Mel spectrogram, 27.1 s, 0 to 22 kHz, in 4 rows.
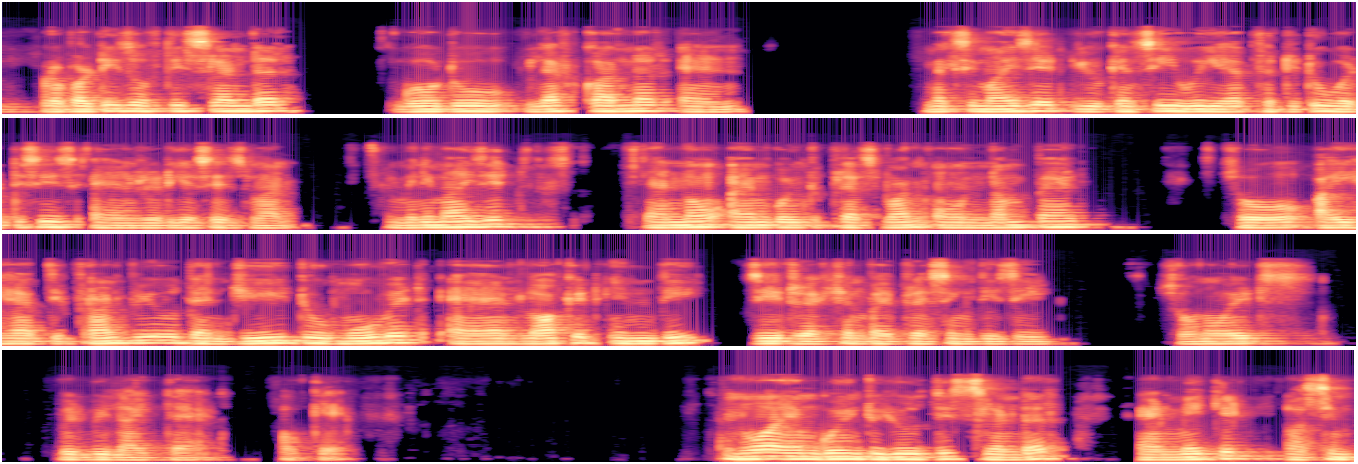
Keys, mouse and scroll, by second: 2.9-6.1 drag, 8.4-9.1 drag, 9.1-9.5 scroll up 2, 9.5-11.0 scroll down 1, 11.1 KP_1, 21.4-22.7 middle drag, 22.7 scroll up 2, 22.9-23.3 scroll down 1, 23.3 click, 23.8 click, 24.2 scroll down 1, 24.3-27.0 middle drag.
